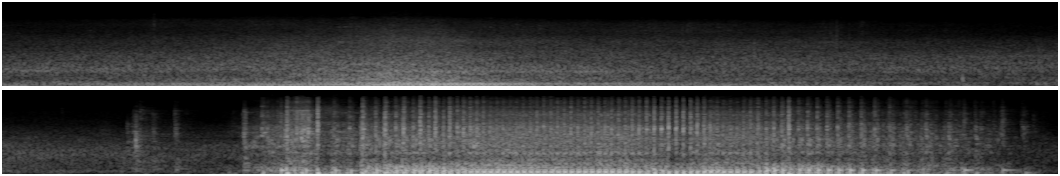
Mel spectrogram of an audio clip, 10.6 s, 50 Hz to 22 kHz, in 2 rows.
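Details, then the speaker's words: Powersmart 212cc 26-inch snowblower, cold start after three primes (owner usually does five); fires, runs briefly and fades out, then a second pull brings a loud steady run. Stall from too little priming. "so there's the first stall that was three primes now I usually do five"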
